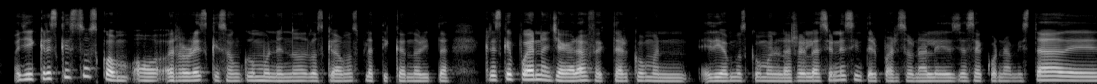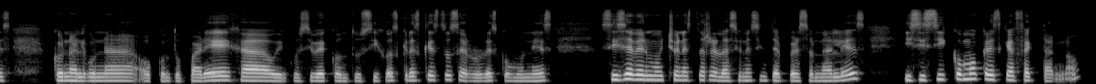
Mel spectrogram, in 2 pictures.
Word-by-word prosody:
Oye, 235 +1 +2
¿crees 270 +1 +2
que 340 - -2
estos 365 +3 -3
com 185 -6 +4
o 175 -1 +2
errores 180 +2 +3
que 185 - -6
son 165 0 -4
comunes, 175 -3 0
¿no?, 170 +1 -1
de 170 - -2
los 170 0 -1
que - - -4
vamos 165 +1 -1
platicando 165 -2 -3
ahorita, 160 +1 -2 0.3
crees 210 -2 0
que 240 -2 +5
puedan 225 -2 +7
a 210 - +2
llegar 175 -2 +5
a 190 - +7
afectar 165 -3 -3
como 175 0 -2
en, 155 -3 -4
eh, - - -5
digamos, 170 0 +1
como 170 -1 -3
en 160 0 0
las 160 0 -1
relaciones 170 +5 0
interpersonales, 160 -3 -1
ya 170 0 -2
sea 170 +1 -2
con 165 - -4
amistades, 180 +2 +2 0.4
con 180 0 +2
alguna, 170 -1 0
o 155 - -5
con 160 -1 -7
tu 155 -1 -7
pareja, 175 +2 +3
o 160 - +2
inclusive 160 +1 -2
con 155 -2 -4
tus 155 -1 -8
hijos? 170 +2 -5
¿Crees 185 -1 -3
que 210 +1 -2
estos 210 0 -5
errores 165 0 -2
comunes 160 +2 -4 0.4
sí 220 -1 0
se 240 +2 +7
ven 220 -2 +4
mucho 205 0 -1
en 200 - +1
estas 195 +1 -4
relaciones 180 -1 -3
interpersonales? 170 - -2 0.4
Y 200 - -2
si, 205 +3 -1
sí, 215 +4 -1
¿cómo 245 +1 +2
crees 225 -3 +1
que 205 - +1
afectan, 185 -4 -3
no? 255 +5 -9
175 Hz, 190 wpm, -21 LUFS, 165-195 Hz, 0.4 s, puedan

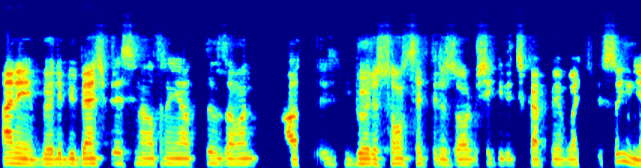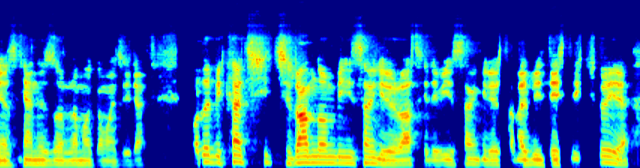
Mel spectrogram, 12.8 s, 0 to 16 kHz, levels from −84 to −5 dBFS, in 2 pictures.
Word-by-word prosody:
hani, 110 -3 +7
böyle, 105 0 0
bir 110 -2 -2
bench 110 0 +7
press'in 115 0 -2
altına 110 +1 -5
yattığın 110 +1 -4
zaman 110 0 -3 0.3
ar 105 - +3 0.2
iz 110 -3 -13
böyle, 105 +1 +1
son 115 +3 0
setleri 110 -2 -3
zor 105 +1 -2
bir 100 - -5
şekilde 110 -1 -2
çıkartmaya 105 -1 -1
başlıyorsun 115 +9 -2
ya, 90 -3 +1
s 85 - -6
kendini 95 -2 -1
zorlamak 90 -1 -6
amacıyla. 215 - -8 0.5
Orada 150 -2 -2
birkaç 145 +5 +3
hiç 130 -5 +1
random 130 0 +5
bir 130 - +1
insan 125 0 -1
geliyor, 95 -3 +2
rastgele 95 0 -1
bir 100 - -1
insan 100 +2 -3
geliyor, 95 -1 0
sana 100 -1 0
bir 100 -1 +1
destek 100 - +2
çıkıyor - - -1
ya! - - +2
110 Hz, 185 wpm, -24 LUFS, 100-115 Hz, 0.5 s, hani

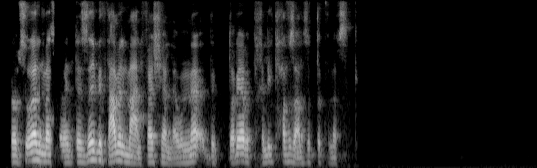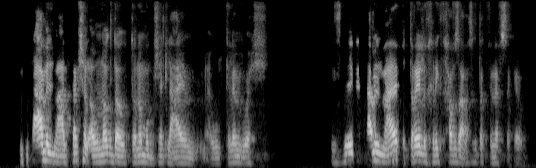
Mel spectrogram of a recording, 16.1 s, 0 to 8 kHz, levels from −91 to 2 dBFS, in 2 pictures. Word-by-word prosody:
طب 120 0 0
سؤال 145 -1 +6
مثلًا، 125 -4 0
أنت 110 +1 -6
إزاي 135 +7 +3
بتتعامل 145 -3 +2
مع 110 -4 +1
الفشل 110 -1 -3
أو 100 +1 -4
النقد 115 +5 -3 0.2
بطريقة 130 +4 +4
بتخلّيك 125 +3 -8
تحافظ 125 -1 -5
على 100 - -2
ثقتك - - -15
في - - -20
نفسك؟ - - -10 3.0
بتتعامل 145 -1 +4
مع 115 -1 +1
الفشل 115 +5 -1
أو 115 - +3
النقد 130 +1 +1
أو 110 - +4
التنمر 115 +2 -4
بشكل 115 0 -10
عام، 100 -1 -4 0.2
أو 95 - -12
الكلام 110 +4 -7
الوحِش، 105 -1 -9 1.0
إزاي 125 +7 0
بتتعامل 140 -3 +2
معاه 120 +7 +5
بالطريقة 135 - +3
اللي 135 -2 -1
تخلّيك 120 -1 -6
تحافظ 120 -1 -5
على - - -3
ثقتك - - -15
في - - -17
نفْسك - - -7
يعني؟ - - -16
120 Hz, 155 wpm, -25 LUFS, 110-135 Hz, 3.0 s, سؤال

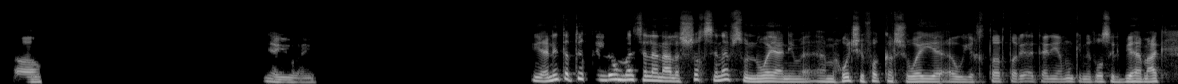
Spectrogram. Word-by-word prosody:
آه. 115 -1 -1 2.2
أيوه 110 -6 -4
أيوه. 100 0 -11 2.1
يعني 165 +4 +3
أنت 235 +2 +3
بتلقي 245 -5 -1
اللوم 220 +1 +5
مثلًا 200 -6 +4
على 150 - +2
الشخص 225 - 0
نفسه 215 -5 +1
إن 130 - +2
هو 140 +1 +3
يعني 130 -2 +1
ما 130 +2 -5
ما 130 -2 -2
حاولش 165 +1 +2
يفكر 150 -2 -2
شوية 130 -1 +1
أو 120 -1 -2
يختار 120 +4 -5
طريقة 135 +1 -6
تانية 130 -1 -6
ممكن 135 -1 -5
يتواصل 130 0 -2
بيها 130 +2 +2
معاك 130 +1 0
135 Hz, 135 wpm, -26 LUFS, 125-170 Hz, 2.2 s, اللوم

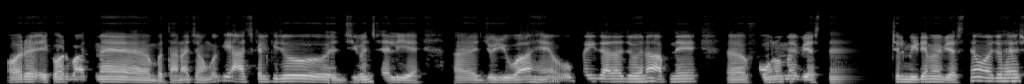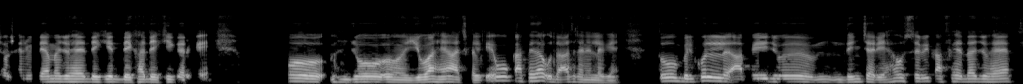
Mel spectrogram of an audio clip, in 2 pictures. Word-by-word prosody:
और 120 +2 +3
एक 120 -2 +2
और 120 +1 +3
बात 120 -1 +1
मैं 115 -4 +3
बताना 100 +1 0
चाहूँगा 110 +2 -3
कि 180 - -2
आजकल 125 +1 -2
की 135 +1 -4
जो 140 -4 +4
जीवन 110 +4 -2
शैली 105 0 +1
है 100 -1 +2 0.4
अ 105 0 -1
जो 100 +3 -3
युवा 110 +1 +3
हैं 115 -1 -1
वो - - -3
कहीं 145 -1 -2
ज़्यादा 135 -1 +2
जो 135 0 +1
है 130 - +2
ना 150 +3 +4
अपने 130 +1 0 0.4
अ 110 0 +1
फ़ोनों 115 +3 0
में 130 +1 0
व्यस्त 115 0 0
हैं, 115 0 -7 0.4
सोशल 125 -1 +1
मीडिया 120 +1 +3
में 125 -1 +2
व्यस्त 110 +4 0
हैं 175 - +2
और 160 -2 +2
जो 155 - +2
है 155 +1 +4
सोशल 140 -1 -8
मीडिया 130 -2 -1
में 130 0 -1
जो 130 - +2
है 130 0 +3
देखिए 120 0 +2
देखा-देखी 115 +1 0
करके, - - -3 0.6
तो 145 -3 +1 0.3
जो 120 -2 +2
युवा 110 +5 +2
हैं 120 0 0
आजकल 105 -4 -1
के - - -3
वो 185 0 +1
काफ़ी 150 +1 -1
ज़्यादा 175 +2 +2
उदास 120 0 -3
रहने 115 -3 -5
लगे 95 -3 -4
हैं। 85 - -9 0.4
तो 160 +1 +1
बिल्कुल 150 +3 +2
आप 125 0 0 0.3
जो 135 0 -4
उम, 135 -2 0
उम, 115 -1 -8
दिनचर्या 120 -2 -2
है 140 - -9
उससे 150 -1 -4
भी 150 +1 -3
काफ़ी 135 0 -6
ज़्यादा 135 0 -1
जो 130 - -1
है 130 +2 -1
125 Hz, 215 wpm, -22 LUFS, 110-135 Hz, 0.6 s, जो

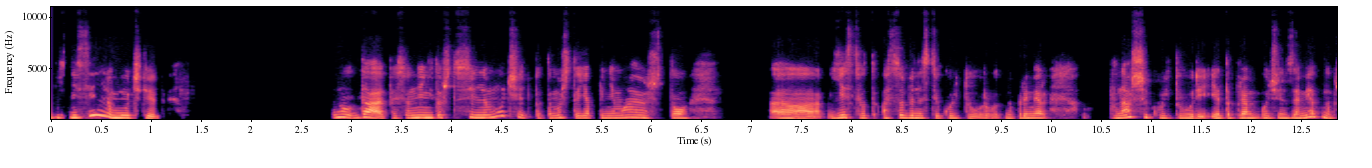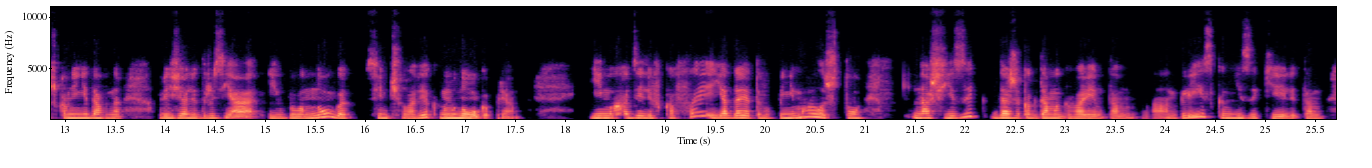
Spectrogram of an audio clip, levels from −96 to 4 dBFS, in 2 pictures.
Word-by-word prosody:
есть 240 0 -5
не 245 - +5
сильно 440 - +5
мучает. 230 -2 +3 1.7
Ну 260 -3 +2
да, 270 - +7
то - - -13
есть 200 - -7
он 225 - 0
меня 245 - +4
не 240 - +5
то 250 - -2
что 255 - +2
сильно 245 -3 +1
мучает, 295 - -2
потому 205 +2 -5
что 235 -3 -4
я 215 0 -1
понимаю, 225 +3 -3
что, 200 0 -2 0.8
а, 180 -4 +3
есть 240 +6 -1
вот 210 0 -6
особенности 205 -1 -1
культуры. 190 -8 -6
Вот, - - -9
например, 200 +4 -1 0.6
в 210 - -9
нашей 265 +3 +2
культуре 195 -5 -3
это 195 +3 0
прям 195 0 0
очень 200 -2 -2
заметно, 255 +8 +1
потому 190 - -8
что - - -5
ко - - -3
мне 190 0 +3
недавно 190 -3 +1 0.4
приезжали 190 -1 +1
друзья, 185 -3 +1
и 185 - -4
их 180 - -5
было 185 -1 -1
много, 210 - +2
7 195 -2 -3
человек, 200 +8 -2
ну, 185 0 +3
много 190 -4 +5
прям, - - -8 0.7
и 200 0 +1
мы 205 - +1
ходили 200 +1 0
в 200 - -8
кафе. 395 +7 -5
И - - 0
я 215 - +5
до 215 +1 0
этого 205 -4 0
понимала, 225 +10 +1
что 200 -5 -2 0.5
наш 215 -1 +3
язык, 245 +13 -2
даже 200 0 +4
когда 185 -1 +1
мы 185 0 +1
говорим 175 -1 -1
там 160 +9 -6
на - - -5
английском 310 -11 -1
языке 185 -2 -2
или, - - -4
там, 160 +1 -6
205 Hz, 170 wpm, -22 LUFS, 190-235 Hz, 1.7 s, да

